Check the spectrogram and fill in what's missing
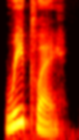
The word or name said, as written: replay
